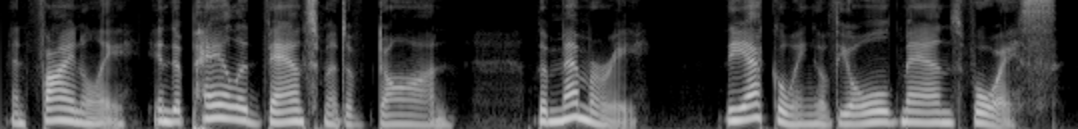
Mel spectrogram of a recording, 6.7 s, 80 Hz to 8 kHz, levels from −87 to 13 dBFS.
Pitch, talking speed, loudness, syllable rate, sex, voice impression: 195 Hz, 150 wpm, -17 LUFS, 4.7 syllables/s, female, feminine, slightly gender-neutral, adult-like, slightly middle-aged, slightly thin, tensed, slightly powerful, bright, slightly soft, clear, fluent, cool, intellectual, slightly refreshing, sincere, calm, friendly, slightly reassuring, unique, slightly elegant, lively, slightly strict, slightly intense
